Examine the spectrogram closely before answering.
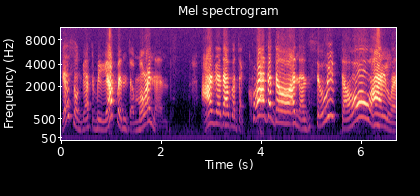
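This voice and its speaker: A female-sounding voice uses a put-on character voice at an extremely high pitch. It moves fairly slowly with very wide pitch swings. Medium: audio drama. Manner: lively, eager.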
